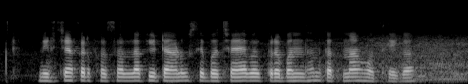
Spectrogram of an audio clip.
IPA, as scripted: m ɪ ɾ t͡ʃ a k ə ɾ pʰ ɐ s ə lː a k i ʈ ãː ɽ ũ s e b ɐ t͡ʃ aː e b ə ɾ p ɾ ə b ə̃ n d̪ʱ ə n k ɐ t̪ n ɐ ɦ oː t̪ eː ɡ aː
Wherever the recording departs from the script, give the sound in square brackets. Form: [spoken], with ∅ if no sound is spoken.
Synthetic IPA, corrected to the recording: m ɪ ɾ t͡ʃ a k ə ɾ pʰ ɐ s ə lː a k i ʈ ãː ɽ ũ s e b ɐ t͡ʃ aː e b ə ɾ p ɾ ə b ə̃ n d̪ʱ ə n k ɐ t̪ n [a] ɦ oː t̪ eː ɡ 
